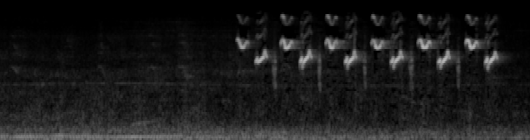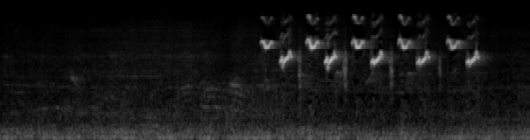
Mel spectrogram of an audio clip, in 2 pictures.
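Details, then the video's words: Cinereous tit, called gelatik batu, singing the 'bocor oworr oworr' song: a long burst of about eleven paired piercing whistles, high note then lower, a silent gap, then a second matching burst. "BURUNG GELATIK BATU BOCORR OWORR OWORR"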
